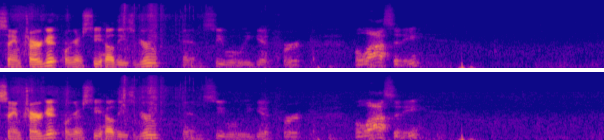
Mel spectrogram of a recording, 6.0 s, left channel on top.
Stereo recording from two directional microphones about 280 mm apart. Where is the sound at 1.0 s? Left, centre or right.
Left.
